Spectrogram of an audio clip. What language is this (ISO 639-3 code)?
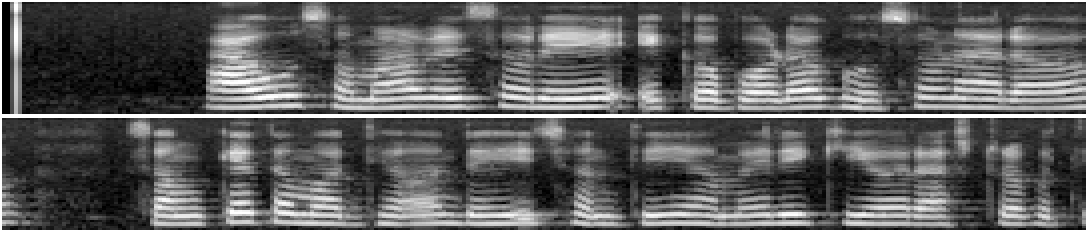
ori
